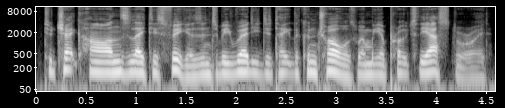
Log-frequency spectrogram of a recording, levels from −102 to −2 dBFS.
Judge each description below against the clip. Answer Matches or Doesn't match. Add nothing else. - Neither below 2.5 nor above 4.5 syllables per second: Doesn't match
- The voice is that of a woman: Doesn't match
